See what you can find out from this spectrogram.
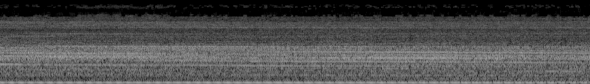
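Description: A thin, steady whine sits over a smooth idling engine without wavering; the exact source can't be pinned down by ear alone. Cause suspected, not confirmed.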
